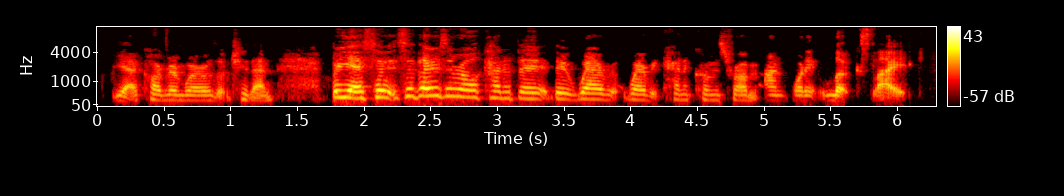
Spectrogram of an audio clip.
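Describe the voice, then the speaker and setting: Woman author, chatty coaching talk, slightly gravelly voice, dry close recording. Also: mid-range voice, no echo, low-quality recording. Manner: chatty, many fillers and restarts. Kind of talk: live online talk to a writing group.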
